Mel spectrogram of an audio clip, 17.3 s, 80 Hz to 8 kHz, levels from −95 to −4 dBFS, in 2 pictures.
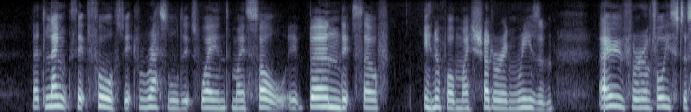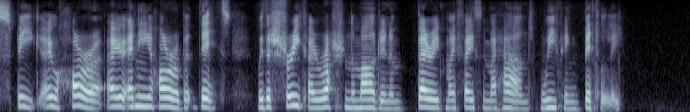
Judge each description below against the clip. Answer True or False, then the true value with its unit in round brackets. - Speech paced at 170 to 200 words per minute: False (155 wpm)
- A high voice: True (215 Hz)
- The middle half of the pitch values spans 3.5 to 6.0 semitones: False (2.5 semitones)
